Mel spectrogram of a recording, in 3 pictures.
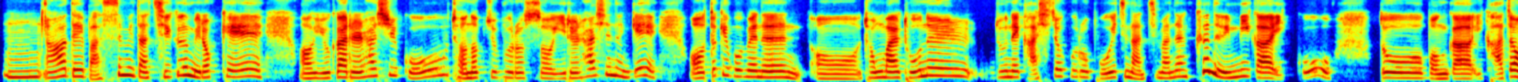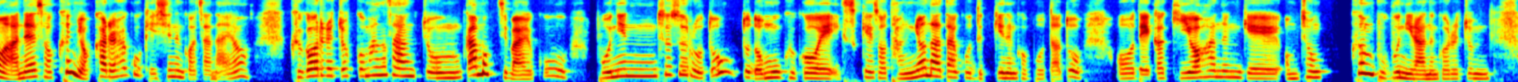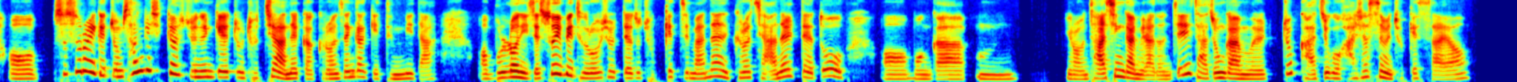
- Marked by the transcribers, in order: none
- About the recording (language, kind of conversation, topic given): Korean, advice, 수입과 일의 의미 사이에서 어떻게 균형을 찾을 수 있을까요?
